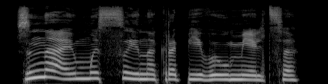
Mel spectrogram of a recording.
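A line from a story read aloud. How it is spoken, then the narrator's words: Through clenched teeth. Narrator (Russian): процедил толстяк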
